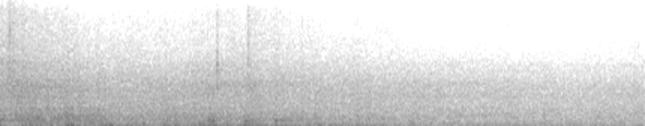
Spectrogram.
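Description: Steady hiss of traffic on rain-wet city streets, tyres swishing on wet asphalt, with wind rumbling on the microphone. The noise eases a little after about two and a half seconds.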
